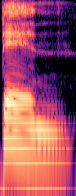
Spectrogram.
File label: "den3", Taiwanese syllable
